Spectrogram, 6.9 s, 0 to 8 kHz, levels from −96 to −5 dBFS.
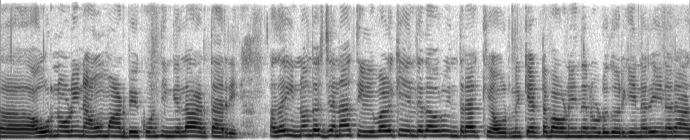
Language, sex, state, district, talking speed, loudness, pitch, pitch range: Kannada, female, Karnataka, Belgaum, 190 wpm, -15 LUFS, 245 Hz, 235-265 Hz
